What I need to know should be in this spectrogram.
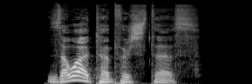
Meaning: strong/mixed nominative/accusative neuter singular superlative degree of sauertöpfisch
- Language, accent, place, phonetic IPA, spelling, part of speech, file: German, Germany, Berlin, [ˈzaʊ̯ɐˌtœp͡fɪʃstəs], sauertöpfischstes, adjective, De-sauertöpfischstes.ogg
